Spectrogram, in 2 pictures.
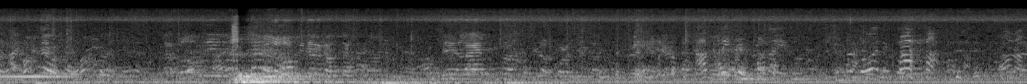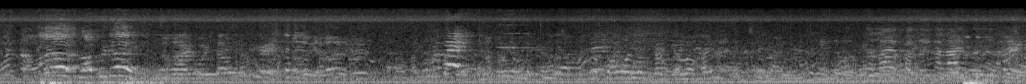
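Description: A man speaks with animation into a microphone over loudspeakers, outdoors.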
